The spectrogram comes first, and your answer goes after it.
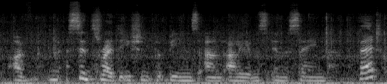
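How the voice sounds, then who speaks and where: Loud and at a very fast pace, a woman speaks with very wide pitch swings over noticeable background noise. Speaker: gardening vlogger. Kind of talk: casual vlog to camera. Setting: outdoors in the garden. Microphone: no microphone, camera mic.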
